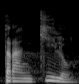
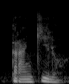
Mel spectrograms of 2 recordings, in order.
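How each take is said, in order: First: Said in the usual way. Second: "tranquilo" repeated much softer and lower, soothing. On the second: Shown as a demonstration. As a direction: soften "tranquilo" as if calming someone. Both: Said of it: "we say the word in Spanish".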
